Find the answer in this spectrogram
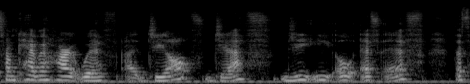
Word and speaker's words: Geoff: um and it's from kevin hart with geoff jeff g-e-o-f-f that's how i have to do sick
